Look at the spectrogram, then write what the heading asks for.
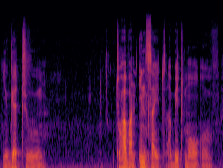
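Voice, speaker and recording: A man's voice: sits low, slow. A young man from Kenya, a student and guest, speaking casually and acting out the reactions he quotes. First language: Swahili. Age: young adult. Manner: relaxed, repeats phrases, acts out quoted reactions. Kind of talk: casual conversational interview. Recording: faint background noise.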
